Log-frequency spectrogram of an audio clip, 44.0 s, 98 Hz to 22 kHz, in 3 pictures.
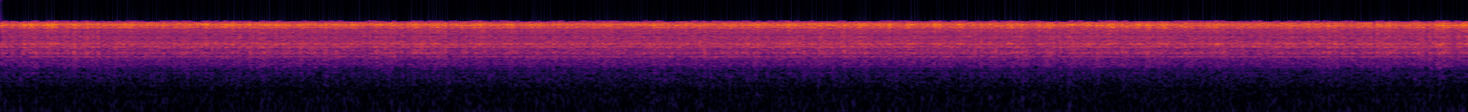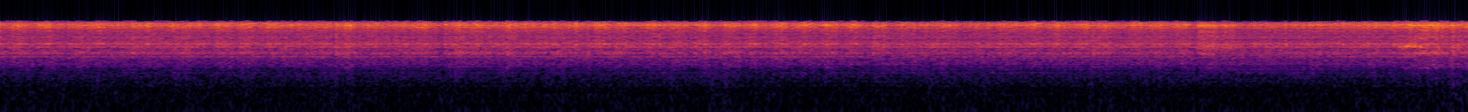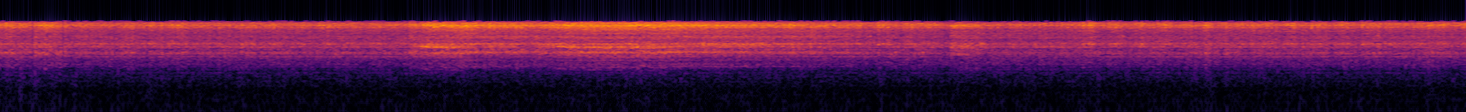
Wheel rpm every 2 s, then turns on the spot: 230, 230, 240, 230, 230, 230, 230, 230, 230, 230, 240, 230, 230, 230, 230, 230, 230, 220, 230, 230, 230, 230.
none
